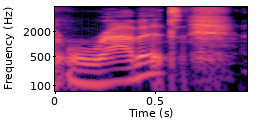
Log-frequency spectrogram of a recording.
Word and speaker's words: rarebit: Genuinely delicious uh, uh, dish, pronounced by most English speakers as rabbit, um, but spelled R A R E B I T, rarebit.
